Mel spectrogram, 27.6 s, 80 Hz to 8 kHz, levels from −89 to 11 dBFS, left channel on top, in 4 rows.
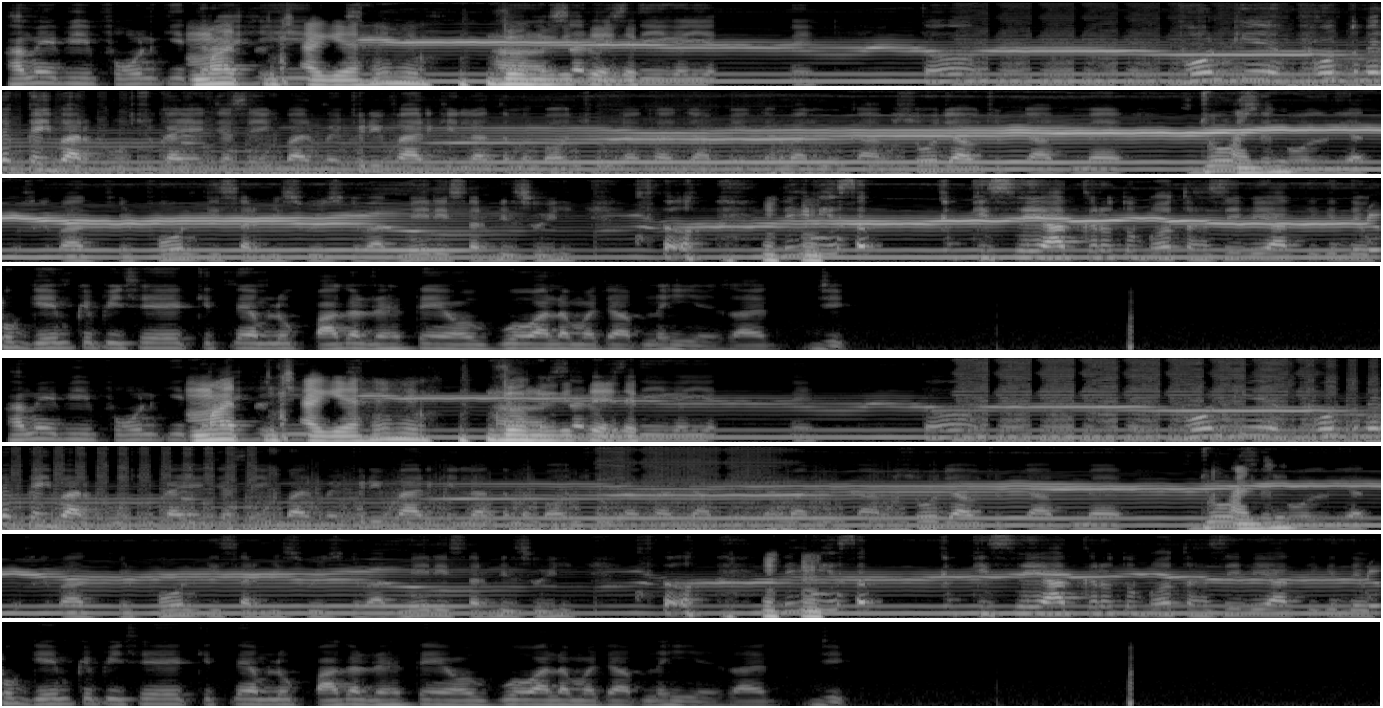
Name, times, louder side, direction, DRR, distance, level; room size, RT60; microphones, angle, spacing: voice 1, 0.0-1.6 2.4-3.6 3.9-4.1 4.6-4.9 5.9-12.5 12.8-18.2 18.5-24.9, left 2 dB, 80° left, 7.1 m, -37 dB
voice 2, 0.9-2.2 2.4-3.2 13.0-13.4 17.6-17.9, right 1 dB, 20° right, 0.7 m, -26 dB
Singing, 1.8-20.7, left 7 dB, 55° left, 1.2 m, -33 dB
sound 1, 4.7-11.6, right 1 dB, 80° right, 1.7 m, -41 dB
head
